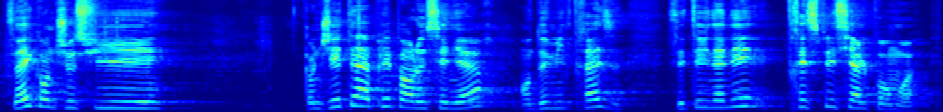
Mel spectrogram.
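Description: A man preaching a sermon in a relaxed, conversational way, with self-deprecating humor and Bible verses read aloud. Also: sits high, moderate pace. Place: church.

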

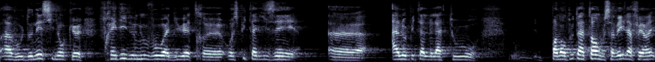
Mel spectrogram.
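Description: A man's voice: fairly high pitch, fairly bright tone. A man, leading a church service, giving announcements and a blessing in a conversational, hesitant way with many fillers. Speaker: pastor. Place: church hall.

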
